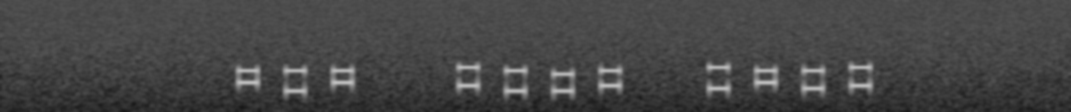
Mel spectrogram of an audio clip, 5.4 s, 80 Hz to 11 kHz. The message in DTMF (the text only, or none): 020 9218 6059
